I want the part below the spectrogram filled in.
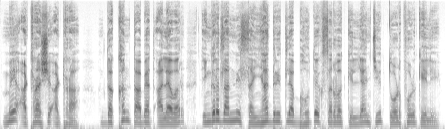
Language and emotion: Marathi, neutral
